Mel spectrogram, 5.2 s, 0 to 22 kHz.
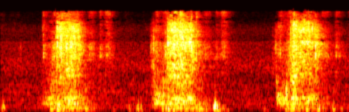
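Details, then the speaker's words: Honda C50 GLX moped kicked three times with the ignition switch (lock) bypassed: each attempt nearly catches then dies, so spark is present but it won't start; ignition lock ruled out as the cause. "ρεύμα στέλνει, φαίνεται γιατί πάει να σκάσει, αλλά δεν παίρνει πάλι."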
